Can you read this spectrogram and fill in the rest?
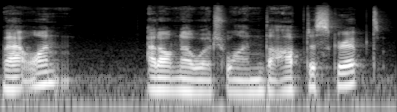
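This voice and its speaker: A man's voice: mid-range voice, expressive, normal speed, gravelly. A man streaming game development, chatting casually and thinking aloud in a rambling, playful way as he works at his computer. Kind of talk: casual livestream chat while working. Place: indoors at a computer desk.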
